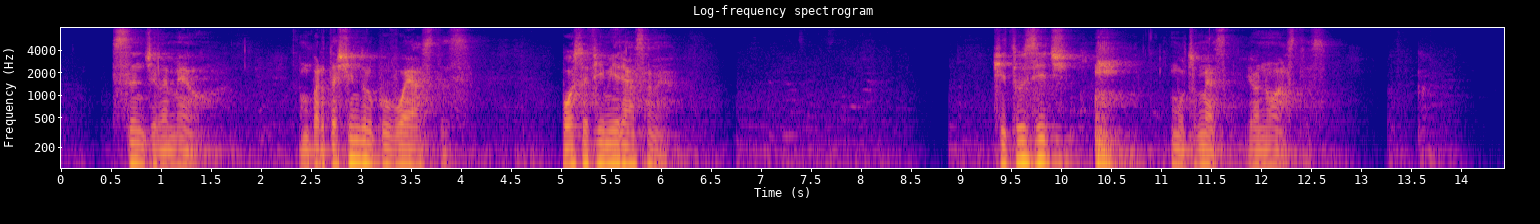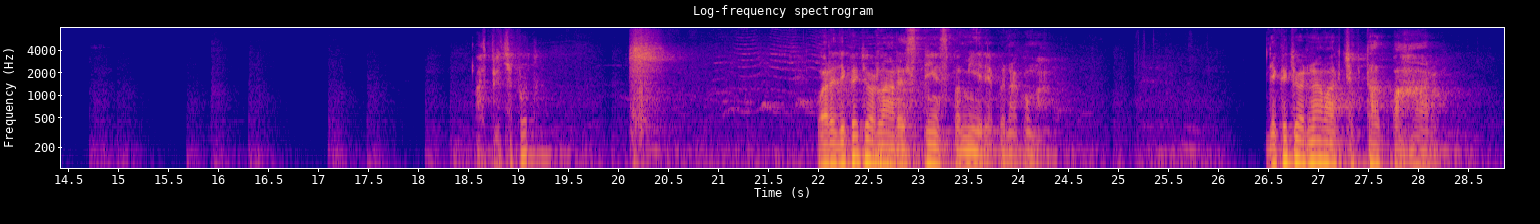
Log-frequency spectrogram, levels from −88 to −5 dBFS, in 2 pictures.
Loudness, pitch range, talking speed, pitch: -31 LUFS, 110-145 Hz, 75 wpm, 130 Hz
